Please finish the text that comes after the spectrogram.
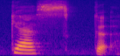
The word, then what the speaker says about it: qu'est-ce que: with est-ce que, and it sounds like qu'est-ce que. Qu'est-ce que. So even though there's all these words in here and it looks really long, it's actually 2 syllables.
